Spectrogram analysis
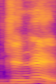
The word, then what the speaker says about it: Jana: I'm aun educator I'm sorry no no it's Jana right I want to get it right I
